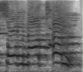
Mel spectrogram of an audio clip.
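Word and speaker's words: Somanath: It is not Somnathan. It is Mr. S. Somnath.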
